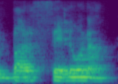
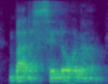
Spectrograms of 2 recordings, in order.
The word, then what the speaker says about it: Barcelona: I pronounce it uh it sounds a bit like the th in English like thunder. Um that's how that's why we pronounce here barelona.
